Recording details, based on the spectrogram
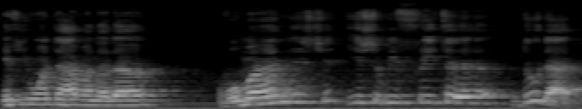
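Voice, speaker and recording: The voice has a dark, mellow tone with vocal fry at a moderate pace. Audible room echo surrounds it. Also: man. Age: 60s. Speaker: author. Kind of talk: interview. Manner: animated.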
